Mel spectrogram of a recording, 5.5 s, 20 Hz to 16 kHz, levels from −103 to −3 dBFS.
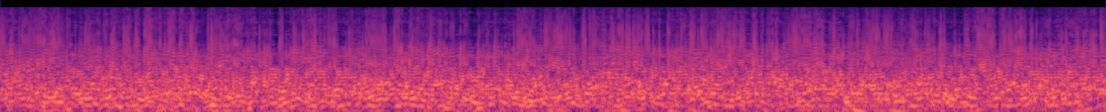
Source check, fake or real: fake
